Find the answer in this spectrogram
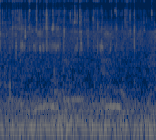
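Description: A thin stream of water poured from above, splashing onto dry leaves and soil while a seedling is watered.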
